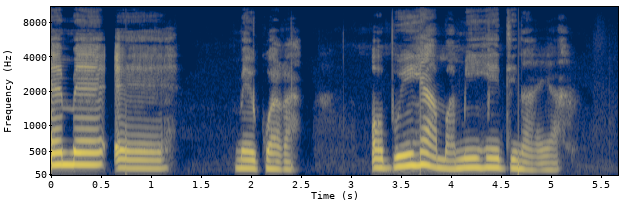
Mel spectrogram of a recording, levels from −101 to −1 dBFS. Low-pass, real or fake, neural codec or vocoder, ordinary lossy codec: none; real; none; none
